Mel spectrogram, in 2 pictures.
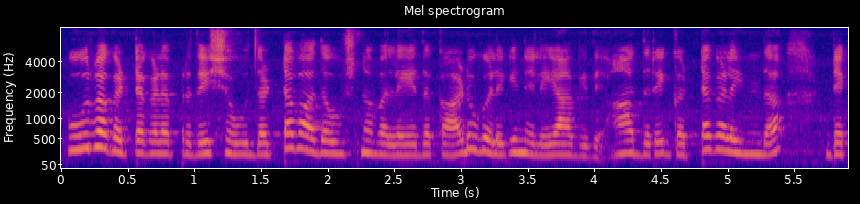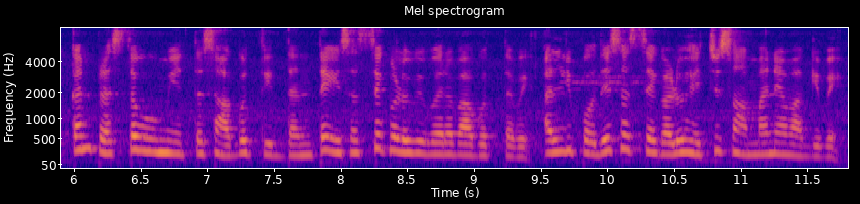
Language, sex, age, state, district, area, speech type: Kannada, female, 18-30, Karnataka, Tumkur, rural, read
